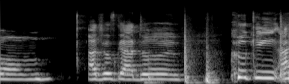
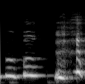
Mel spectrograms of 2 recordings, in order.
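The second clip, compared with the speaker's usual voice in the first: teasing laugh; 7 semitones higher than usual. Real, not acted.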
